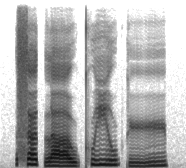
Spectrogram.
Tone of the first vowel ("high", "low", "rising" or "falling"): high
